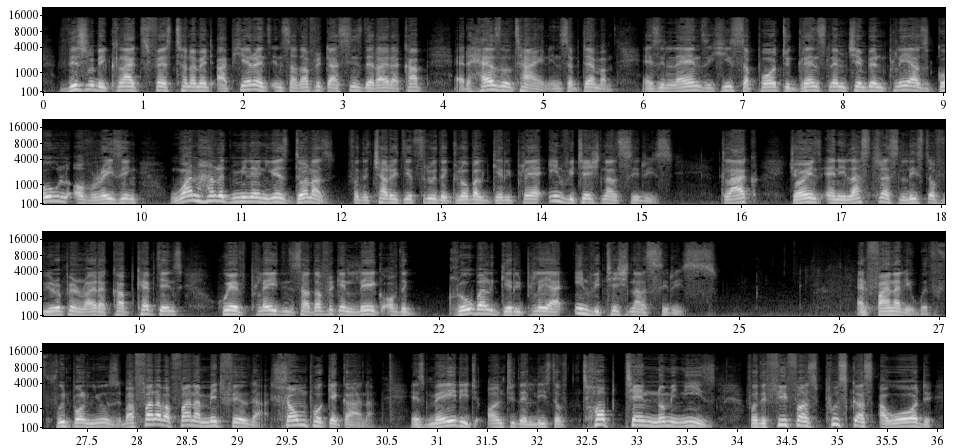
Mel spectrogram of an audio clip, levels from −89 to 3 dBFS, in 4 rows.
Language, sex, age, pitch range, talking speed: English, male, 50-69, 120-150 Hz, 155 wpm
